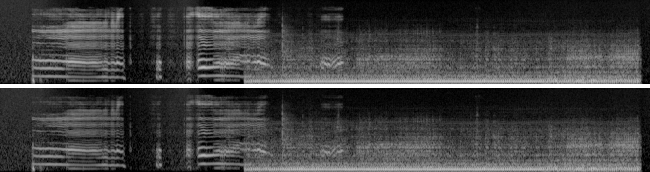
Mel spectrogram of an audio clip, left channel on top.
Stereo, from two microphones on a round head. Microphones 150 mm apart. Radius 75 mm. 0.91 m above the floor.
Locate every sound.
0.3 s a baby crying: 35° left (ahead or behind)
2.4 s a microwave: centre (ahead or behind)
